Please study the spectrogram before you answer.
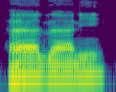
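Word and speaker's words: هذا: Hadza ya, dibaca panjang, bukan hadza, bukan ya. Hadza qalamun ya, hadzani qalamani ya, akhiran ani ya, menunjukkan musanna ya. Hadzani qalamani, seperti itu.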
